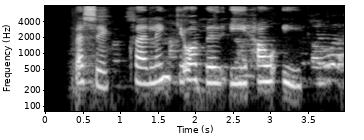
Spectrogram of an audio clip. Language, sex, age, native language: Icelandic, female, 18-19, Icelandic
